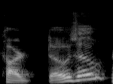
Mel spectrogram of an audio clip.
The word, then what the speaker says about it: Cardozo: Cardozo.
